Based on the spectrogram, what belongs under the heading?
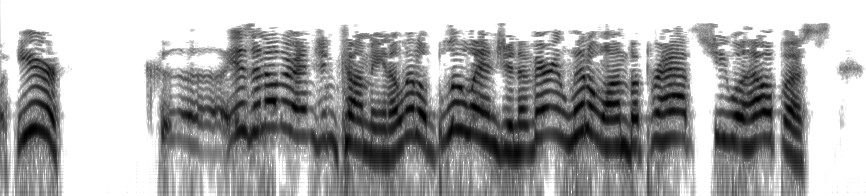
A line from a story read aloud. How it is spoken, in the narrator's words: the little train was very, very sad, and the dolls and toys were ready to cry, but the little crying clown called out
